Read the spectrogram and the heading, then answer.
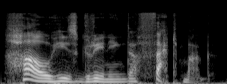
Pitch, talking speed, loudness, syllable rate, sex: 135 Hz, 160 wpm, -18 LUFS, 4.5 syllables/s, male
